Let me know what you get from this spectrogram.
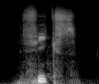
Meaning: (adjective) fixed; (noun) 1. fix 2. fixed line telephone (as opposed to mobile telephone); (verb) inflection of fixer: first/third-person singular present indicative/subjunctive
- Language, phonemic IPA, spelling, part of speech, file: French, /fiks/, fixe, adjective / noun / verb, Fr-fixe.ogg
